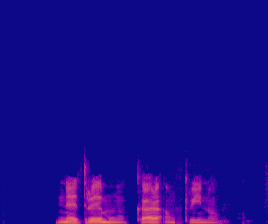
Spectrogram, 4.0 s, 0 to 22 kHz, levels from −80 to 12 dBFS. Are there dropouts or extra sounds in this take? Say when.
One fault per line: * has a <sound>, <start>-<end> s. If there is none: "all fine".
* has a dropout, 2.6-2.7 s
